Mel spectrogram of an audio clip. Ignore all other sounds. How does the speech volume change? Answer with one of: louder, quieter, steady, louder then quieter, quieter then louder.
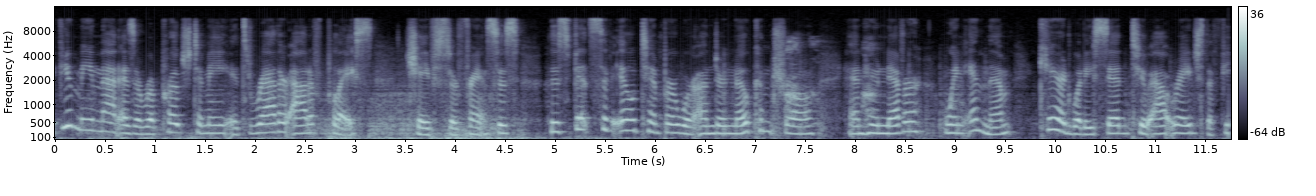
steady.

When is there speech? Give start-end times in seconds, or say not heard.
0.0-11.7.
